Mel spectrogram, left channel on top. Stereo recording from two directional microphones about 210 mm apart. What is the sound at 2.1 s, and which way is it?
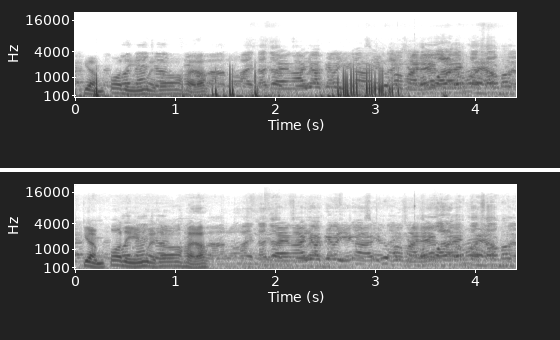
Speech, 45° right (ahead or behind).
